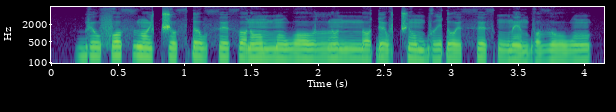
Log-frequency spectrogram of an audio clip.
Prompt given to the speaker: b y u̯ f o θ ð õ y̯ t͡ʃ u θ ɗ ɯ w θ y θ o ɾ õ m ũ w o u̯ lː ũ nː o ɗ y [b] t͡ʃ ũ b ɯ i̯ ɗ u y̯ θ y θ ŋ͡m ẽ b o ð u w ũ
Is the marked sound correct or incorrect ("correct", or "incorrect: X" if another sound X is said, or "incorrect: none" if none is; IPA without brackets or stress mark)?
incorrect: w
